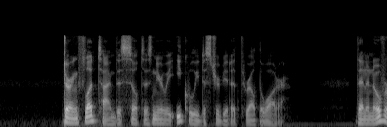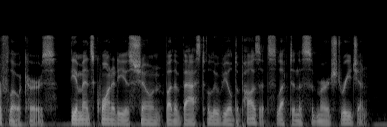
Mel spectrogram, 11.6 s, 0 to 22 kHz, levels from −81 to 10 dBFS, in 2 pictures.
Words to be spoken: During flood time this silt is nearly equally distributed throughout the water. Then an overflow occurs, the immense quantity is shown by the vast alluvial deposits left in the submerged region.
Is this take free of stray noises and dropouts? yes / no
yes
